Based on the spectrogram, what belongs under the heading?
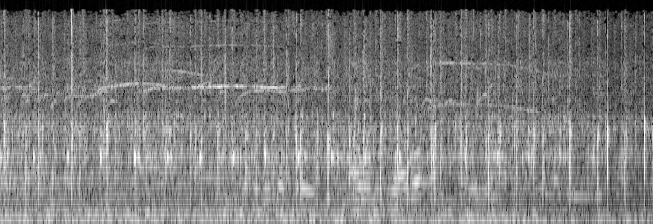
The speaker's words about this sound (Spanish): Compañeros y compañeras, seguimos flojos con el aplauso, pero no importa, le vamos a dar tiempo.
